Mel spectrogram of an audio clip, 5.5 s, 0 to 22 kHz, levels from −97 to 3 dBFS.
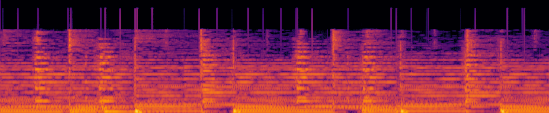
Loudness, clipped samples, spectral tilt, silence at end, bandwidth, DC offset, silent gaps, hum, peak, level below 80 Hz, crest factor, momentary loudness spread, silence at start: -24 LUFS; under 0.1%; -5 dB/octave; 0 s; 15.5 kHz; under 0.1%; none; none; -4 dBFS; -28 dBFS; 18 dB; 4 LU; 0 s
